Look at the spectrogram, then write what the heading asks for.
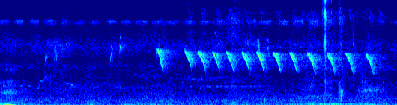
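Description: A bird calling a rapid run of about a dozen short, high notes, each sliding downward, about four a second, for around three seconds starting about two seconds in.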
